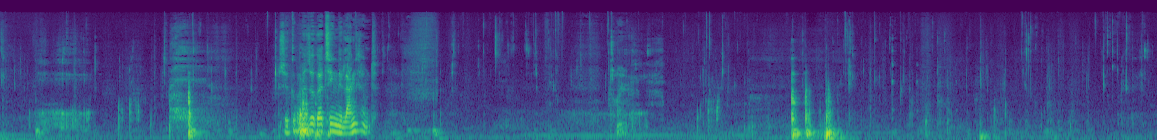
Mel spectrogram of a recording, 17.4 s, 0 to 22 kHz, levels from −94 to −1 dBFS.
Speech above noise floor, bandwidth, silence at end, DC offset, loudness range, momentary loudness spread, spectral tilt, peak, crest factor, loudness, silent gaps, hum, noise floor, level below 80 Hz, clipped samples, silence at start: 34 dB; 16.5 kHz; 1.5 s; under 0.1%; 23 LU; 29 LU; -5.5 dB/octave; -2 dBFS; 26 dB; -24 LUFS; none; none; -53 dBFS; -44 dBFS; under 0.1%; 0 s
